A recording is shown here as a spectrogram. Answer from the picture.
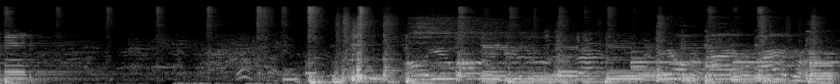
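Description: Live band with a male singer and a hollow-body electric guitar playing blues-rock; the music falls to a quiet break at the start, and about three seconds in the full band and the vocal come back in loudly.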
